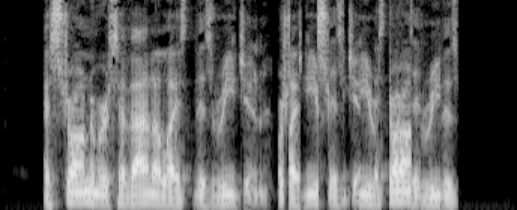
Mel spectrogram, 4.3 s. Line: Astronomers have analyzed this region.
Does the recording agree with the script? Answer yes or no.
no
